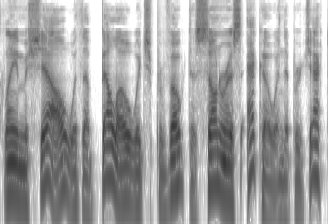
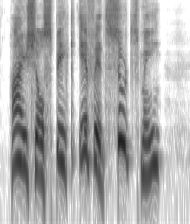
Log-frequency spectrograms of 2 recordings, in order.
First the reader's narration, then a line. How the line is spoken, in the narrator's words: exclaimed Michel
